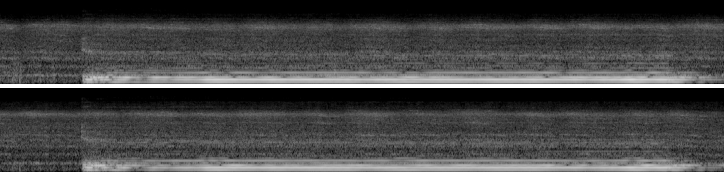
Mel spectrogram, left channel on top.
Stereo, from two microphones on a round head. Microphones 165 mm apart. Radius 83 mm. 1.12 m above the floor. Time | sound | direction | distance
0.8 | singing | 55° right (ahead or behind) | 0.9 m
